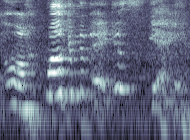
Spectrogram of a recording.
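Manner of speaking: high, small fake cheer; feebly celebrate, trailing into a tiny yay; sarcastic welcome. Sarcastic weak welcome after hostile neighbors.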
